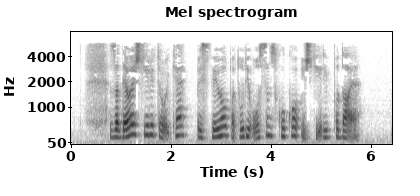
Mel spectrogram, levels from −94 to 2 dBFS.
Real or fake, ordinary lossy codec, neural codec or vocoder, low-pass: fake; MP3, 24 kbps; codec, 24 kHz, 1.2 kbps, DualCodec; 7.2 kHz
